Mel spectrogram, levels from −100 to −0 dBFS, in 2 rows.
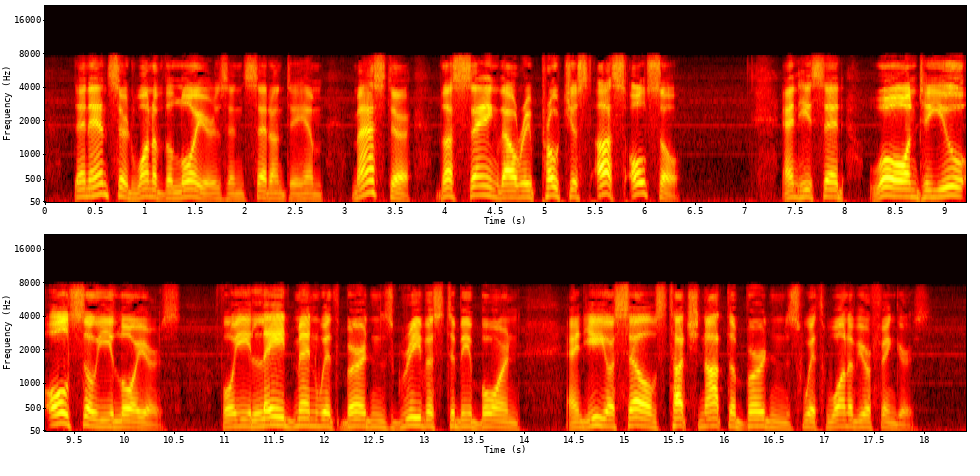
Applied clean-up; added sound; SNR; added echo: none; none; none; none.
